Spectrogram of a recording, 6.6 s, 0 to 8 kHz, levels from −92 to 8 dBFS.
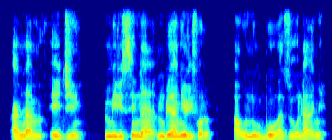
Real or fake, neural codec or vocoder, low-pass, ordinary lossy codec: fake; codec, 16 kHz, 2 kbps, FunCodec, trained on LibriTTS, 25 frames a second; 7.2 kHz; none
